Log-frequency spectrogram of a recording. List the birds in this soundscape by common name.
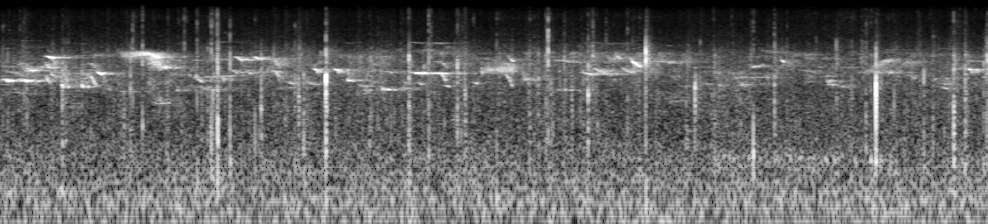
Iiwi, Hawaii Amakihi, Apapane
